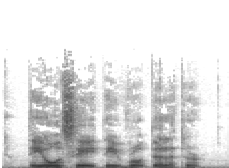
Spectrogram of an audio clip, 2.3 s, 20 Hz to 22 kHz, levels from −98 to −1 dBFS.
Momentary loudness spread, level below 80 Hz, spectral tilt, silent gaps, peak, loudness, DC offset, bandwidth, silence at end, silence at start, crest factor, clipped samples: 9 LU; -62 dBFS; -4.5 dB/octave; none; -12 dBFS; -28 LUFS; under 0.1%; 14.5 kHz; 0.25 s; 0.1 s; 16 dB; under 0.1%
